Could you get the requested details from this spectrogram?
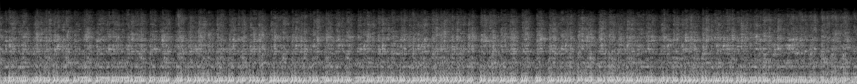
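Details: Warm restart of a 20-year-old 1999 Johnson 115 two-stroke outboard on a 1999 Wellcraft 190 CCF, no choke after the cold start. It fires straight back up and settles into a steady, even burble with no stumbling. Healthy warm restart idle.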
